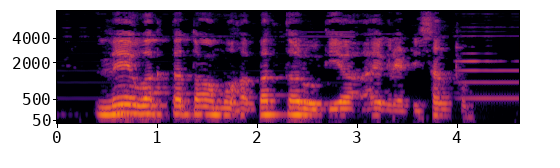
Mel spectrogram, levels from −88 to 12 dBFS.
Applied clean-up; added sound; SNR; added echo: classical method spectral subtraction.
